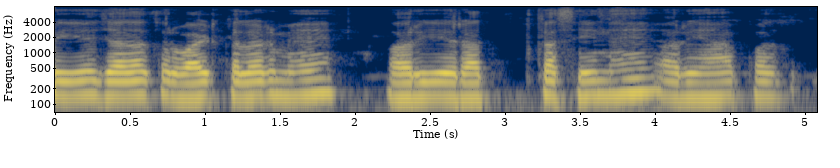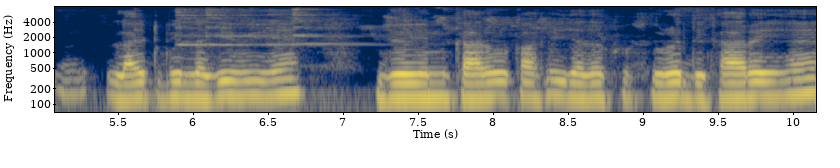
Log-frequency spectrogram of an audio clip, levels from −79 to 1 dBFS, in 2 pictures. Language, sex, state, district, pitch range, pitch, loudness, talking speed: Hindi, male, Bihar, Gaya, 130-140 Hz, 135 Hz, -16 LUFS, 170 wpm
